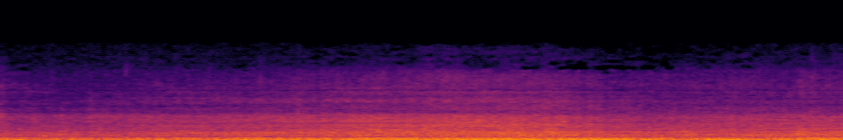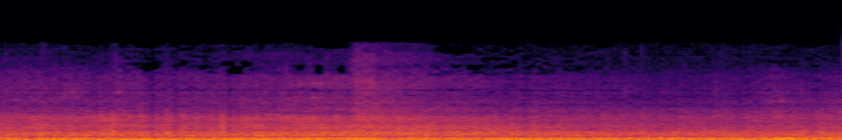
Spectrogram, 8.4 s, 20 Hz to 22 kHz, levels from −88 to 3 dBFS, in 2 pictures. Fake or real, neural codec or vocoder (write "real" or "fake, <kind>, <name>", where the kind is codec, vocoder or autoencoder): fake, vocoder, Vocos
